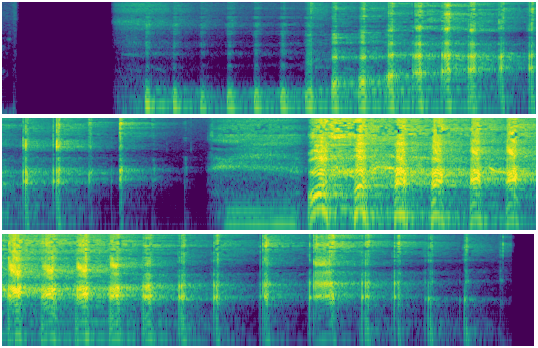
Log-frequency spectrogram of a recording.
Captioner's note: hah! Hah! Hah!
